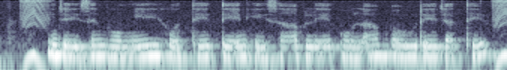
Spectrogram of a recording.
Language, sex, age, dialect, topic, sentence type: Chhattisgarhi, female, 18-24, Eastern, agriculture, statement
